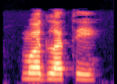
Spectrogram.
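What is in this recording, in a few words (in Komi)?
"мӧдлаті", Komi, female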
